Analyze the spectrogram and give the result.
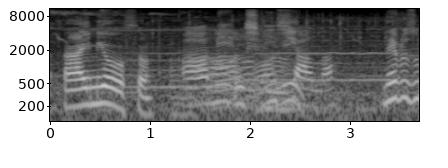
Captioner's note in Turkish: Hep bir ağızdan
